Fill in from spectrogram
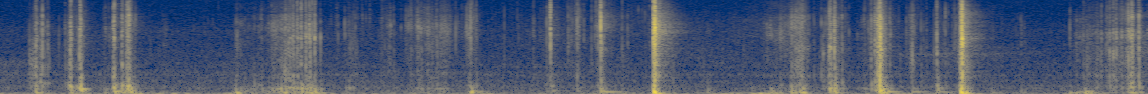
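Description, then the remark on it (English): Crisp rubbery crinkling and stretching with several sharp snaps as gloves are pulled onto hands before a scalp massage, in irregular bursts with short pauses and no talking. “Let me put some gloves on.”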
